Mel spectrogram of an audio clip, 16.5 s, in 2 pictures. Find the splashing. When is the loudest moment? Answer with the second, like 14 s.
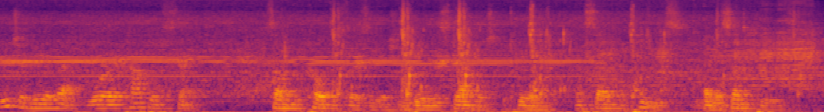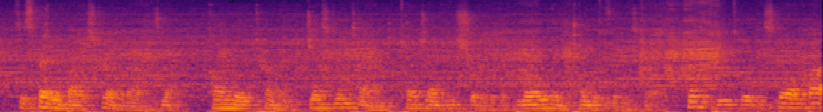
5 s.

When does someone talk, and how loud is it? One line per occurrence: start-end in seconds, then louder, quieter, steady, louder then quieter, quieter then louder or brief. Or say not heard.
0.0-16.4 steady.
